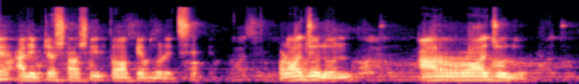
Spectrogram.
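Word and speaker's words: الرجل: সরাসরি তকে ধরেছে বলুন আরজুলু আলিফটা র কে ধরেছে লামটা বাদ পড়ে গেছে জাহারাতুন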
